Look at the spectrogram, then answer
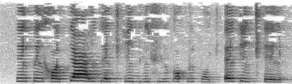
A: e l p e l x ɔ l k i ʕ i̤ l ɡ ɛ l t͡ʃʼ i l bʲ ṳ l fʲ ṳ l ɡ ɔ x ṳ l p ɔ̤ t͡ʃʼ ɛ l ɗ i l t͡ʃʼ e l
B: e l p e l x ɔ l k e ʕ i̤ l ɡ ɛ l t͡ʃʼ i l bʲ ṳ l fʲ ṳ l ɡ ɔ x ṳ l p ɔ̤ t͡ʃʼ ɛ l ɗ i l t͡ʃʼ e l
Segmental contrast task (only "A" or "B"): B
